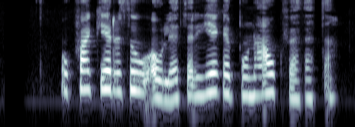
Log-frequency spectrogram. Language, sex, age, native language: Icelandic, female, 30-39, Icelandic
